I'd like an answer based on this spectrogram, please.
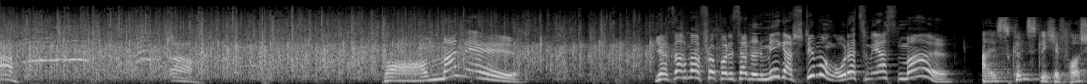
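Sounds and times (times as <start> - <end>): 
cheers: 0.0 - 5.5
audience applause: 0.0 - 7.9
speech: 0.1 - 0.4, 1.7 - 2.1, 3.8 - 5.3, 6.6 - 10.8.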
